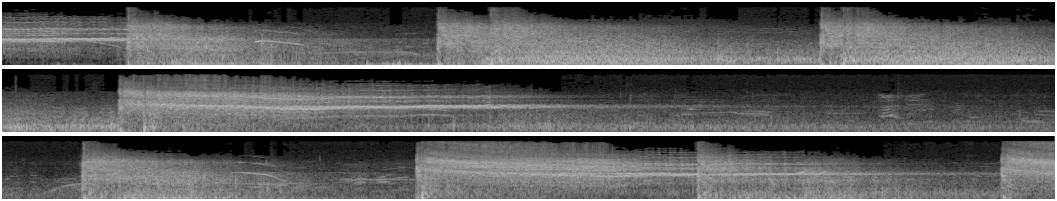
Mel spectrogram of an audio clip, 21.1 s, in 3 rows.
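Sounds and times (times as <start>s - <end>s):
firework booms with echo: 0.8s - 13.0s, 14.5s - 21.0s.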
